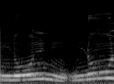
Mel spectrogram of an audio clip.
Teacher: जबान की नोक को ऊपर के दांतों के मसूड़ों को लगाने से नून निकल है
